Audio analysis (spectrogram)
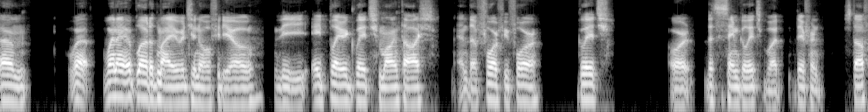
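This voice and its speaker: A fairly slow, monotone delivery with flat intonation and long, frequent pauses, on a very clean recording over a silent background. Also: man, fairly low pitch for a man. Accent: Dutch. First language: Dutch. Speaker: gaming YouTuber. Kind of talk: tutorial. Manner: halting.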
